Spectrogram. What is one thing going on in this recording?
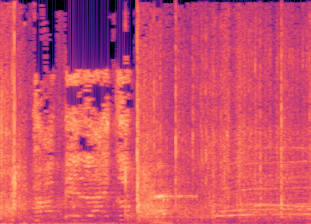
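A skateboard slams down hard on stone.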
